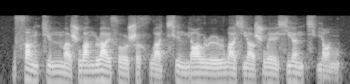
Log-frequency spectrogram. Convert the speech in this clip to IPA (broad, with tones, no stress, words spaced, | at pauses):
sɑ˥˨ŋt͡ɕy˨˦nmä˨˩ʂwa˦n ɻa˥˨ɪ̯so˨˩ʊ̯ʂɤ˦ xwä˨˩t͡ɕʰi˥˨mjɑ˦ʊ̯ ɻɻ̩˨˦ ɻwä˥˨ ɕjä˥˨ʂwe˥˨ɪ̯ ɕjɛ˥˨nt͡ɕʰjɑ˨˩ŋ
